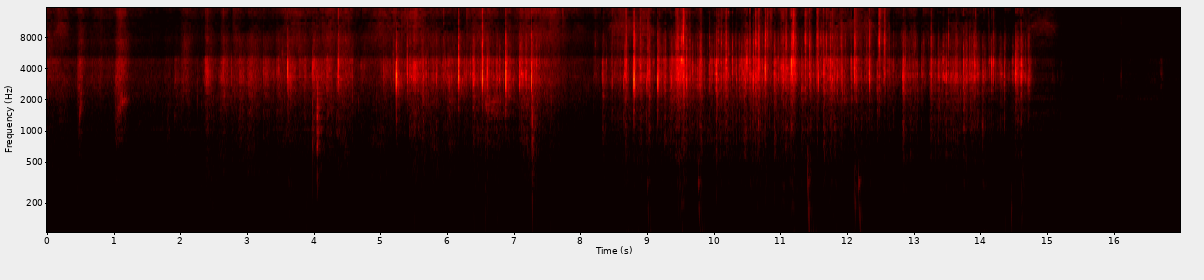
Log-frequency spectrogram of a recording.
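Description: Cat scratching and digging in pellet litter in a plastic litter box, with rapid rattling, crinkling scratches and clicks of pellets. The scratching stops suddenly near the end.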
